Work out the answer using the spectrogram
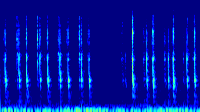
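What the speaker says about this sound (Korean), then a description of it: "커세어사의 적축 키보드를 쓰고 있어요" Quick, even key presses on a Corsair mechanical keyboard with silent red switches tap away up close in two bursts separated by a brief pause.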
